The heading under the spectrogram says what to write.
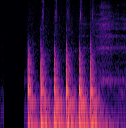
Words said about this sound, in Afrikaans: Wie sou nou daar my deur klop? Die tyd van die aand.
